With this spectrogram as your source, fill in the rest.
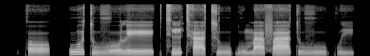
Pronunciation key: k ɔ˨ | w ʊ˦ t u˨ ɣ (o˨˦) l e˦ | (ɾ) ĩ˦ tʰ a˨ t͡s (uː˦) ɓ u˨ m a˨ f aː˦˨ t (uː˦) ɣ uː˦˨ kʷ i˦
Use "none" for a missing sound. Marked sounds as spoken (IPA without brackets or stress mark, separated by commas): o˨˦, t͡s, uː˦, u˦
